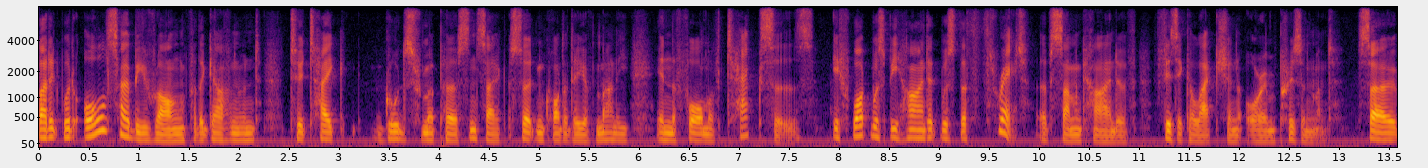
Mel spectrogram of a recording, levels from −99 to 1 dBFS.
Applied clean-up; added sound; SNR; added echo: none; none; none; none.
